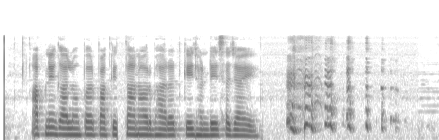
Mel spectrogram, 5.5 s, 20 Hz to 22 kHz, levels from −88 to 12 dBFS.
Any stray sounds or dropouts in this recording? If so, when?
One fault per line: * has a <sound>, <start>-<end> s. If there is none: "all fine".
* has a dropout, 1.5-1.6 s
* has a laugh, 3.6-5.1 s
